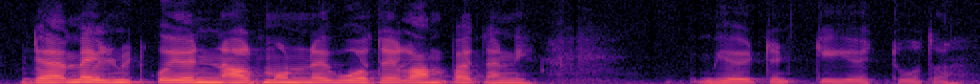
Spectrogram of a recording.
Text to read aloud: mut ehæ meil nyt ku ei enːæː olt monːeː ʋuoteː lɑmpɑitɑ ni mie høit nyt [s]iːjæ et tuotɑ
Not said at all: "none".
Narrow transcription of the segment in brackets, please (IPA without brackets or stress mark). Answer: t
